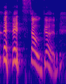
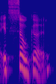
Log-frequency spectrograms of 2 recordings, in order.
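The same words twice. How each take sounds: First: So good stretched out slow, higher and louder; drawn-out gushing. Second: Said in the usual way. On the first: Real, not acted. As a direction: gush "It's so good." slowly and loudly. Savouring the food.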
